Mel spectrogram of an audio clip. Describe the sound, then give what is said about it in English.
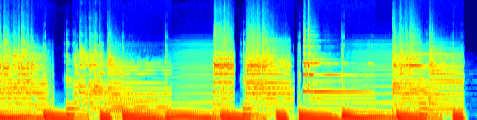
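Noisy electric guitar played through effect pedals with every knob turned all the way up. Loud, heavily distorted, chorus-laden chords come in sustained bursts separated by brief cutoffs, ending abruptly. “I basically turned up all the knobs on my effect boxes and did a couple noisy guitar parts.”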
